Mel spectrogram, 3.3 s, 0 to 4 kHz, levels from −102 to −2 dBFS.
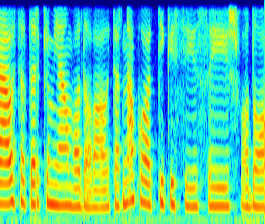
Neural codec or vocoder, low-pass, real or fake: none; 3.6 kHz; real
